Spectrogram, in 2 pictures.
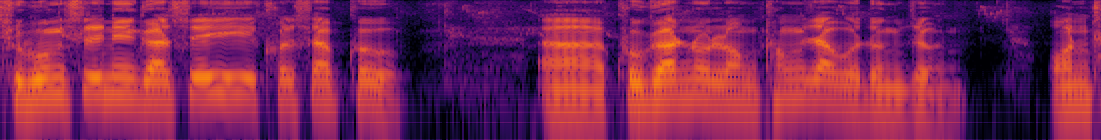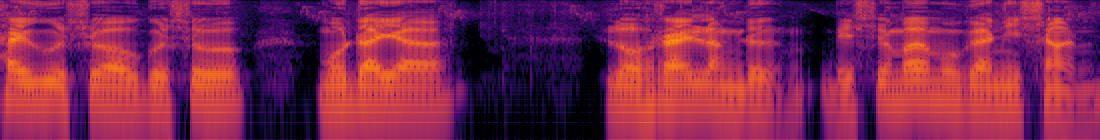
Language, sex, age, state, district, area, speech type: Bodo, male, 60+, Assam, Udalguri, rural, spontaneous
